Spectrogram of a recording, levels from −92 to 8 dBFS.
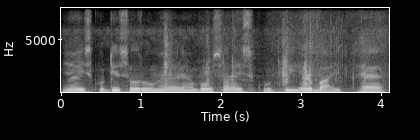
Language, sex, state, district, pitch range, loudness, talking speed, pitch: Hindi, male, Jharkhand, Ranchi, 140-150 Hz, -18 LUFS, 160 wpm, 145 Hz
